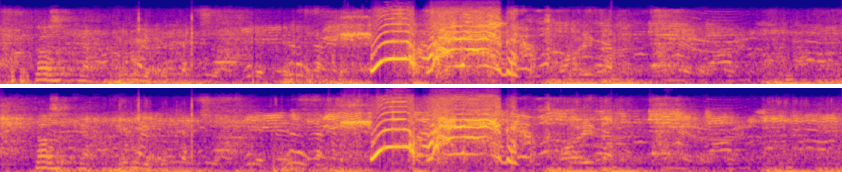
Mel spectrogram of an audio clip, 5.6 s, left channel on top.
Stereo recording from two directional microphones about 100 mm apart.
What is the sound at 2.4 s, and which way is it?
Screaming, 5° left (ahead or behind).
